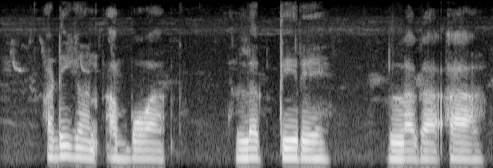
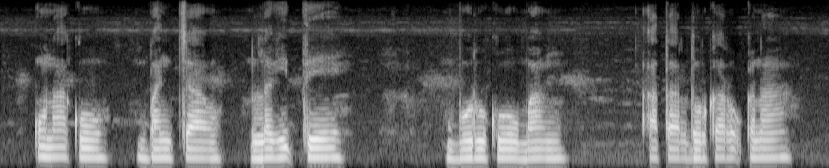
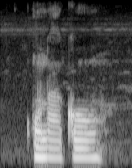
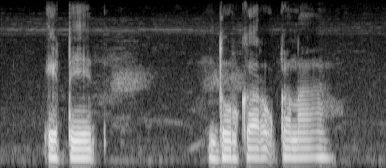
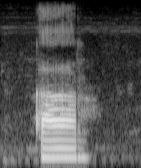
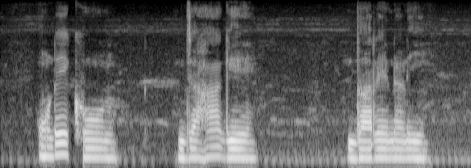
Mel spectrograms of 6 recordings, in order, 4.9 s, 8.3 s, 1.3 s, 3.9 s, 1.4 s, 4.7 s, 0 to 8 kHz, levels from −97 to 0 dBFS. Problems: background sounds at intervals, background conversations at intervals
